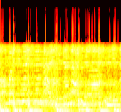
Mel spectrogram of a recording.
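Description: Bulgarian folk dance music with a steady, even bass beat under a melody line.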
